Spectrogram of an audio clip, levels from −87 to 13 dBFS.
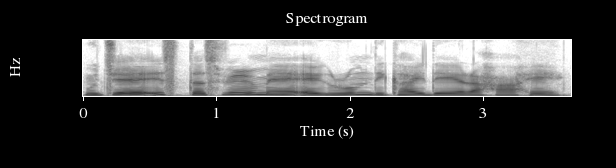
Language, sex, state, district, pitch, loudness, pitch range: Hindi, female, Arunachal Pradesh, Papum Pare, 225 Hz, -15 LUFS, 215-235 Hz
